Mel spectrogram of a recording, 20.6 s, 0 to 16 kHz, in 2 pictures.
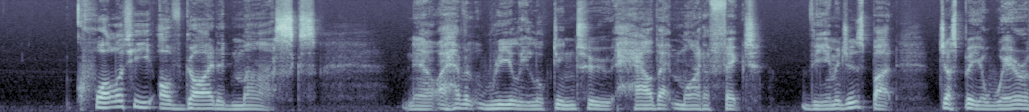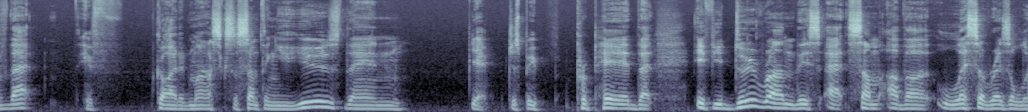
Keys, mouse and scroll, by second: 17.8 click.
